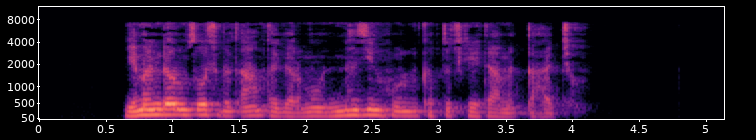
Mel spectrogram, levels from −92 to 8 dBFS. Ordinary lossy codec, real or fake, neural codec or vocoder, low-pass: MP3, 48 kbps; fake; codec, 16 kHz, 8 kbps, FreqCodec, smaller model; 7.2 kHz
